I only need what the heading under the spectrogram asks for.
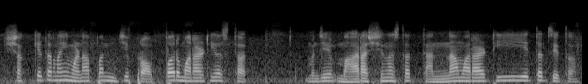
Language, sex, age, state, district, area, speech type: Marathi, male, 45-60, Maharashtra, Nagpur, urban, spontaneous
